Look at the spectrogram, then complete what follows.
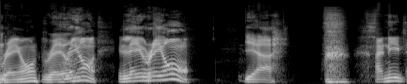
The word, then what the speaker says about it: Rallon: We've covered everything from events to athlete mentalities and that new Orbea Rallon. It's going to be pretty sick to see. I said it wrong. Orbea Rayon.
